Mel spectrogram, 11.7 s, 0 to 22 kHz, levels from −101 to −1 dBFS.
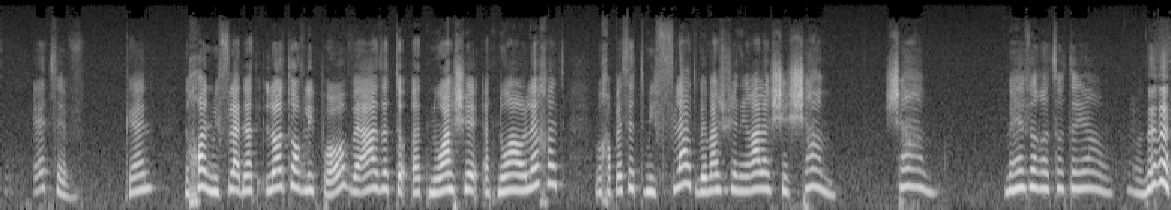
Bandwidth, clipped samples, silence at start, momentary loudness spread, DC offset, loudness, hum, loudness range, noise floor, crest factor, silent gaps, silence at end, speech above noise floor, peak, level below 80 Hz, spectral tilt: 16 kHz; under 0.1%; 0.35 s; 13 LU; under 0.1%; -21 LUFS; none; 5 LU; -54 dBFS; 20 dB; none; 0 s; 32 dB; -2 dBFS; -48 dBFS; -3.5 dB/octave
